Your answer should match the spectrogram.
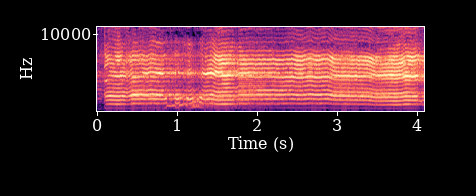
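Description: Melodic Qur'an recitation: a single high voice starts a new phrase after a breath and holds one long note, with a small ornamented turn near the end.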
